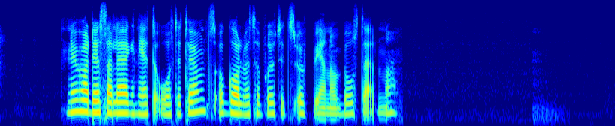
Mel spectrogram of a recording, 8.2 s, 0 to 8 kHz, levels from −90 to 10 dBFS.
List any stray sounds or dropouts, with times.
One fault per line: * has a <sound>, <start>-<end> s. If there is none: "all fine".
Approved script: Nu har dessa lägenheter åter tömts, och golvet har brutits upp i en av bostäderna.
all fine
